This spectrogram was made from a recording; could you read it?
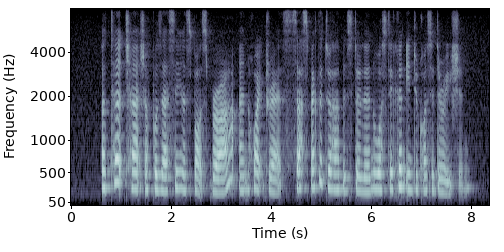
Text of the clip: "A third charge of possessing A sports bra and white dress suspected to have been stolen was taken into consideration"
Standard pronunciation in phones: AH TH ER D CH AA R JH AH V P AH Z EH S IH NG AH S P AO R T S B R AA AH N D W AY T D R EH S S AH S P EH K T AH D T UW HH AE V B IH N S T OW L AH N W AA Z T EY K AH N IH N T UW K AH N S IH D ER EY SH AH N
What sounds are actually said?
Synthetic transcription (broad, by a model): AH T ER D CH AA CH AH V P AH Z EH S IH NG AH S P AO T S B R AA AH N W AY T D R EH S S AH S P EH K T AH D T UW HH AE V B IH N S T OW L AH N W AA S T EY K AH N IH N T UW K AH N S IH D ER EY SH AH N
